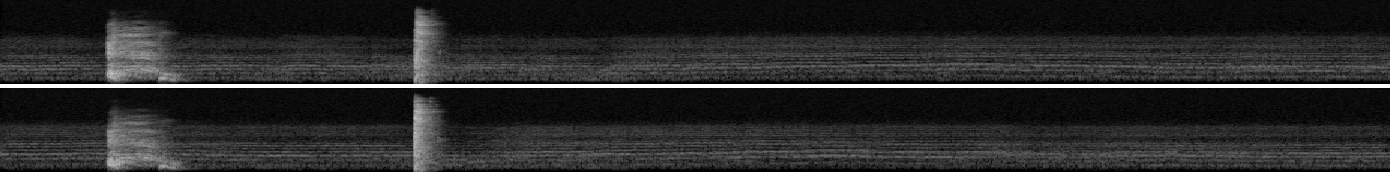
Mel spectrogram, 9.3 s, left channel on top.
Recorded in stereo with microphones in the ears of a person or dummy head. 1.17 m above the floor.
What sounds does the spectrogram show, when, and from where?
0.7 s a cough: 75° left (ahead or behind), 1.3 m
2.8 s breaking glass: 70° right (ahead or behind), 2 m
